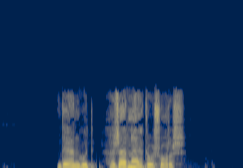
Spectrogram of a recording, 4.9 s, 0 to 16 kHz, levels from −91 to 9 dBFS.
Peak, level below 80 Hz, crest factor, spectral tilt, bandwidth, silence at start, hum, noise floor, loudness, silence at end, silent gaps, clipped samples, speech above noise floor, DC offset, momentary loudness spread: 0 dBFS; -62 dBFS; 18 dB; -5.5 dB/octave; 7.8 kHz; 1.15 s; none; under -90 dBFS; -16 LUFS; 1.25 s; none; under 0.1%; over 74 dB; under 0.1%; 13 LU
